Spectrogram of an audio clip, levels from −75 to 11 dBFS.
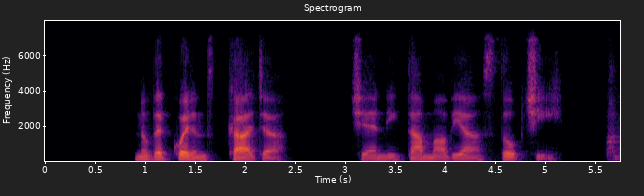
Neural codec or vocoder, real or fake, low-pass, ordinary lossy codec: codec, 16 kHz, 0.2 kbps, FocalCodec; fake; 7.2 kHz; Opus, 32 kbps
